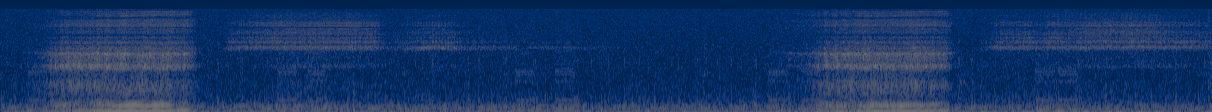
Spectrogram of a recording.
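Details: Snoring with drooling during sleep: two loud, rumbling snores about six seconds apart, each lasting over a second, with quiet breathing between them.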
